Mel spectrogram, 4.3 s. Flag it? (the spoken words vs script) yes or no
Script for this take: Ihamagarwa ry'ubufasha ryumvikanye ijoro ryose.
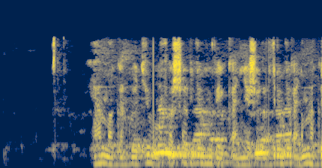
yes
